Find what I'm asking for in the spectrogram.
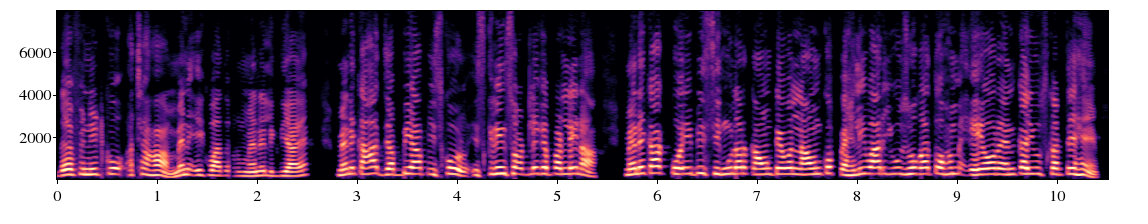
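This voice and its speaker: A man with a very high, smooth, clear voice teaches a grammar lesson, recorded close and dry with no room sound. He goes step by step and keeps asking the class whether the point is clear. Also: no room sound. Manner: explains step by step with frequent check-in questions.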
